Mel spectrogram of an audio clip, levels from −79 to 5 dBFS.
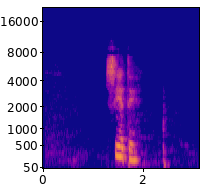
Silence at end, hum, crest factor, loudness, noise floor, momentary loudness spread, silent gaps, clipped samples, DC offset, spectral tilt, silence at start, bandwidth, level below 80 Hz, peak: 0.65 s; none; 20 dB; -22 LUFS; -69 dBFS; 13 LU; none; under 0.1%; under 0.1%; -3.5 dB/octave; 1.25 s; 9.6 kHz; -62 dBFS; -8 dBFS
